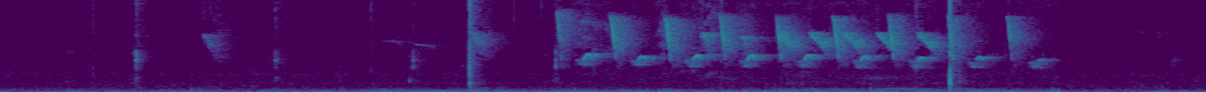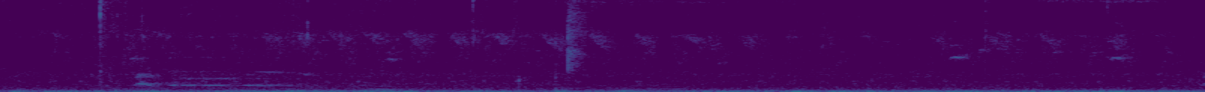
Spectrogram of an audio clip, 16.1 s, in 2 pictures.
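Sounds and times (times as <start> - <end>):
bird singing falling notes: 2.6 - 7.1.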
